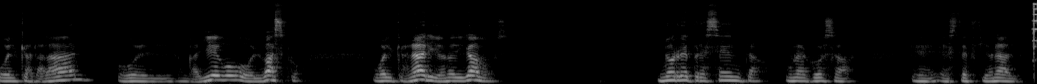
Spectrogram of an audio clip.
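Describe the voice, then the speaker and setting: At a very slow pace with long, frequent pauses, a man speaks in a fairly high pitch. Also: ordinary pitch variation. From central Spain (Madrid). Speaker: former ethics professor, video essayist. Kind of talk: commentary monologue.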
